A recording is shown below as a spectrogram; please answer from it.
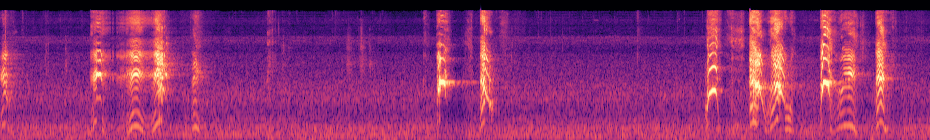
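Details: Chihuahua puppy making sharp high yips and short squeaky whines in small bursts, a pair mid-way, then a rapid cluster of five or six yaps after a pause.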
